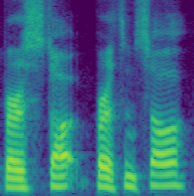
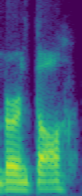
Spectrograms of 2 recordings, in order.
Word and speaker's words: Bernthal: Is it Berthenstahl? I always say his name wrong. John Bernthal. Bernthal, thank you, John Bernthal.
